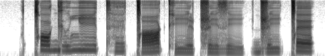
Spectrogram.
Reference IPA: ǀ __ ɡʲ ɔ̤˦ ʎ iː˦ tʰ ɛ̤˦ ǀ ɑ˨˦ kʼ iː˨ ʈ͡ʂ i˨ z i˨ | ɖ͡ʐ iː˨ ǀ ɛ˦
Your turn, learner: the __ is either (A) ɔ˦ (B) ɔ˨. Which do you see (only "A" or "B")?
A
